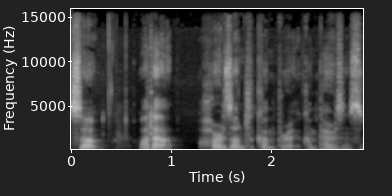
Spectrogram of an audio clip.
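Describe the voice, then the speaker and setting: Speaking at a fairly quick pace with a German accent, a man shows vocal fry and ordinary pitch variation. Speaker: psychologist, author and German teacher, podcast host. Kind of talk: podcast monologue, informative talk.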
